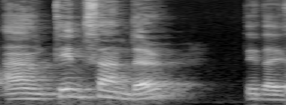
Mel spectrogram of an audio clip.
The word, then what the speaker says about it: Sander: the Y and Tim sander did I say that right that's right no s at the end so I'm I'm proud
